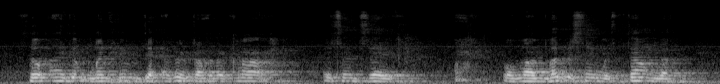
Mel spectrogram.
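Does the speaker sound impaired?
Yes: cerebral palsy; speech.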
